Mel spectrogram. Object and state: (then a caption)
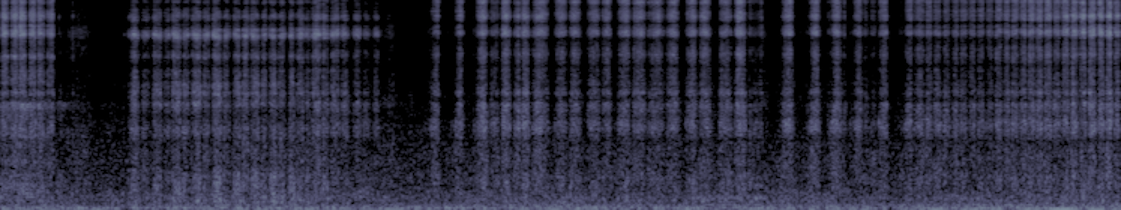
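Paper sketchbook, pencil strokes. A graphite pencil scratches and rubs strokes across the paper of a spiral paper sketchbook near the letters, making a soft, bright scratching texture. Short rhythmic strokes come in quick bursts with brief pauses in between, and the sound stays quiet and close throughout.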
